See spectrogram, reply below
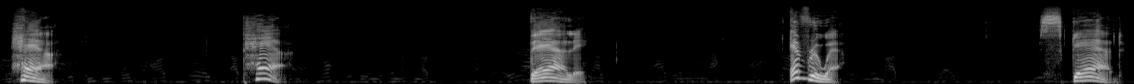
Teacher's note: The R drop from the air sound leaves the diphthong air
